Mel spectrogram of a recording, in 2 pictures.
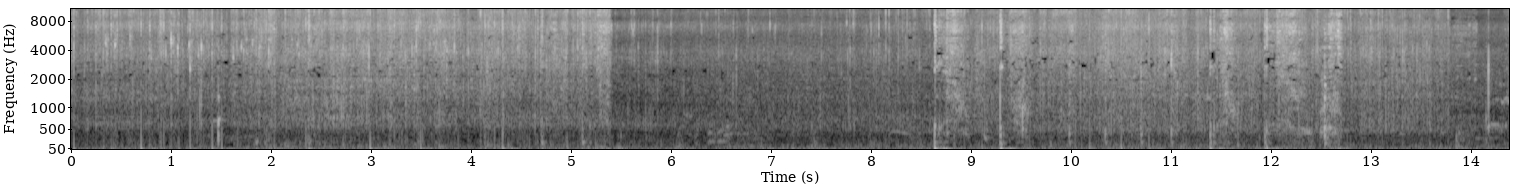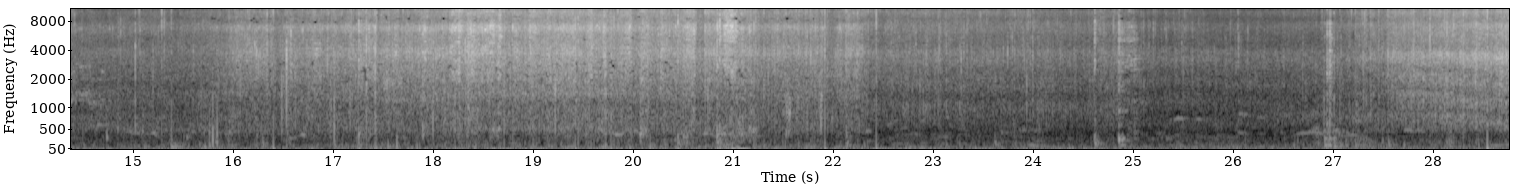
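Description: Sliced onions sizzling in hot oil in a kadai, with the scrape and clink of a metal spatula stirring. The sizzle swells and fades, dies down for a few seconds and picks up again near the end as tomato wedges are tipped in.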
